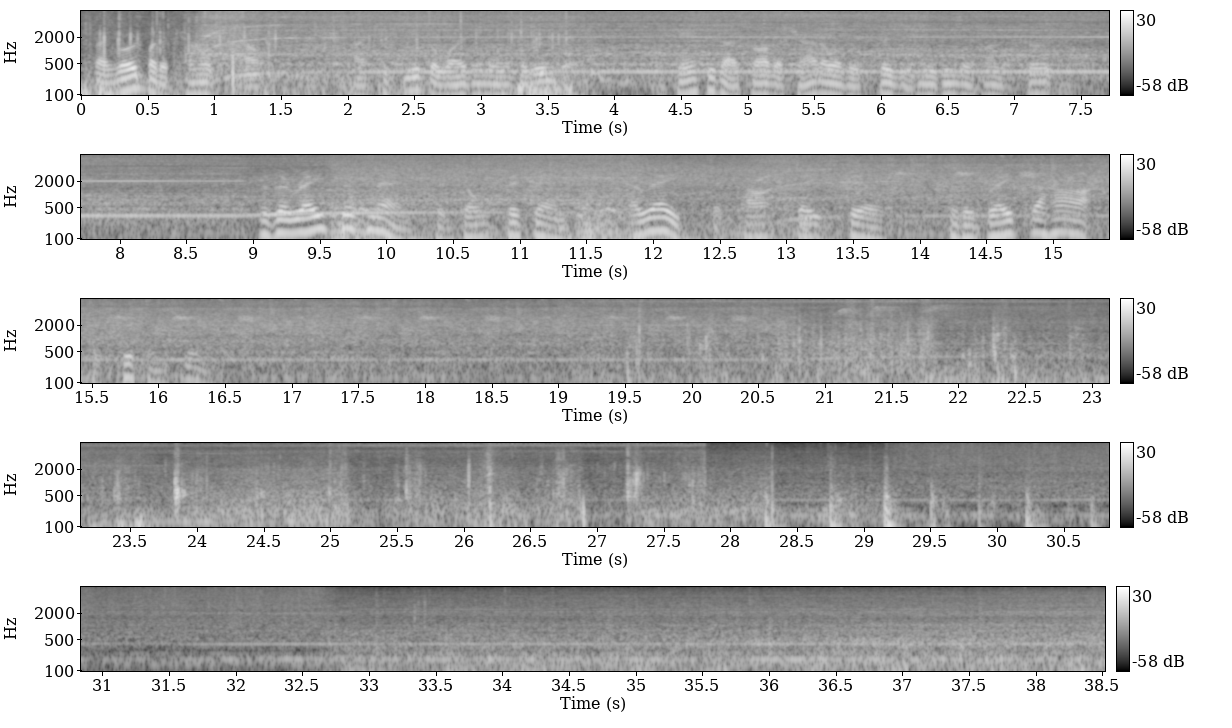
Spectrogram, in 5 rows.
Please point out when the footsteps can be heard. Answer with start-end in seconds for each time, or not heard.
19.2-30.8.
